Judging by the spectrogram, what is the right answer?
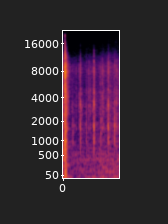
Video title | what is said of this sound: How to spot a fake ps3 controller (white) | you can actually hear buttons moving around you're not going to hear that with a Sony case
